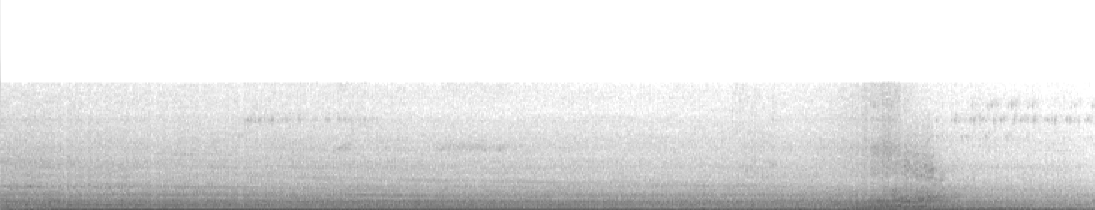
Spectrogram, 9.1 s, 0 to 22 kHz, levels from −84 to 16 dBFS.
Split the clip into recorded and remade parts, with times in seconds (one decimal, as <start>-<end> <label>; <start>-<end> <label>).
0.0-1.1 remade; 1.1-6.4 recorded; 6.4-7.5 remade; 7.5-9.1 recorded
